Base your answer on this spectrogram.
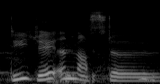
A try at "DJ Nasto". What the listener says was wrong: DJ Nasto. Not a Nasto.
